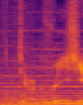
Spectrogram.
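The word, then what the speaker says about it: Terragrigia: us to Stage another attack truth about tieroglycia Terra grigia yeah that's how it's pronounced hello Rachel but for something linked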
